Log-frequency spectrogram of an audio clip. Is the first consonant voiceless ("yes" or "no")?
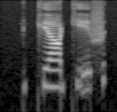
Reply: yes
